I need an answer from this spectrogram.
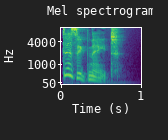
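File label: "designate", British English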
